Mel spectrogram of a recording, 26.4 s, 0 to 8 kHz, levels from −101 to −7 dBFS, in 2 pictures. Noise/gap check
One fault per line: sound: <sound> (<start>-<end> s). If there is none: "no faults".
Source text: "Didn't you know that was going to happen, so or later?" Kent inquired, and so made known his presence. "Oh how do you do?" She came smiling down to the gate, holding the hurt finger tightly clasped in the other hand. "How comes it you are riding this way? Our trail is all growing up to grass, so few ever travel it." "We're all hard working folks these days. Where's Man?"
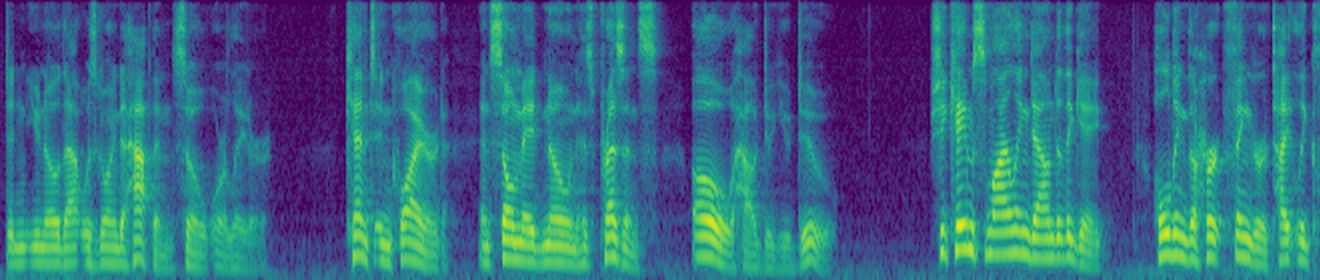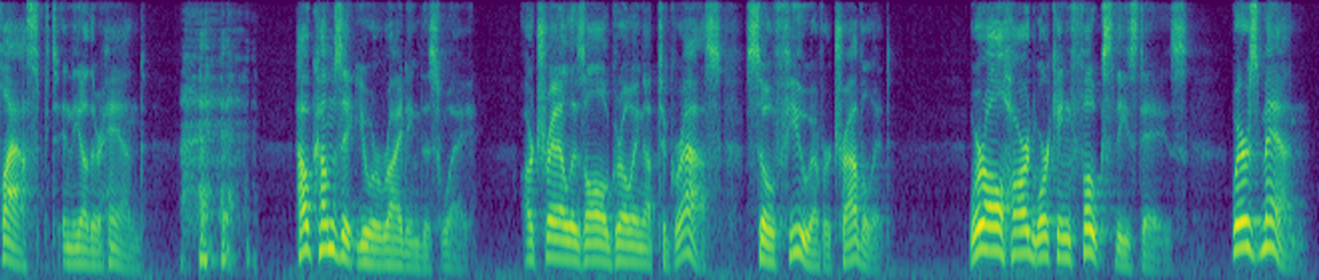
sound: laugh (15.0-15.8 s)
